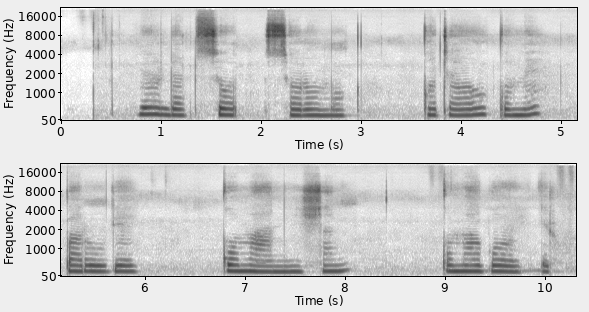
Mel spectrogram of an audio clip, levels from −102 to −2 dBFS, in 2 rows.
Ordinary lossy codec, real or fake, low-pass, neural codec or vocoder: none; fake; none; codec, 44.1 kHz, 2.6 kbps, SNAC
